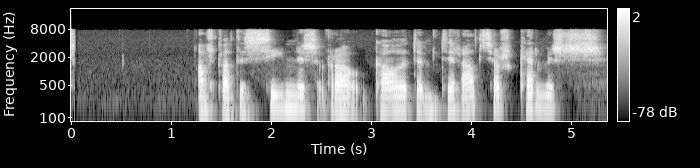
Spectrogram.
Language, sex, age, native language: Icelandic, female, 50-59, Icelandic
